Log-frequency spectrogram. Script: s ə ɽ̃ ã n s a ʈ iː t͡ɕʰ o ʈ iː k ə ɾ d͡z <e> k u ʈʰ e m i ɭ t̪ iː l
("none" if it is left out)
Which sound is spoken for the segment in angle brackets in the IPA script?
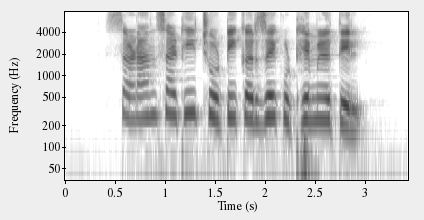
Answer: e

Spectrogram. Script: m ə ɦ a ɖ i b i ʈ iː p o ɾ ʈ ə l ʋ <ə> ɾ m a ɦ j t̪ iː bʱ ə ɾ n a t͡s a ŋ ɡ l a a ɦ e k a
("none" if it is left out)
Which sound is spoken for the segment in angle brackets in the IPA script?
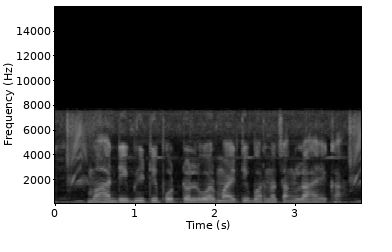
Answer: ə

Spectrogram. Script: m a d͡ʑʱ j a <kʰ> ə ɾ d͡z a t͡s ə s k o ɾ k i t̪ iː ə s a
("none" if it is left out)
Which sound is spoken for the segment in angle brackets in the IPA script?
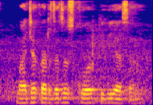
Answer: k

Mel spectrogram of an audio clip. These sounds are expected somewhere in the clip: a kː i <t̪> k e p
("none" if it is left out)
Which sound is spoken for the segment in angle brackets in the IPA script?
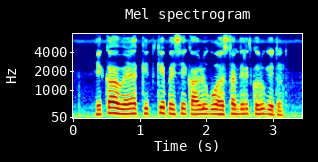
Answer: t̪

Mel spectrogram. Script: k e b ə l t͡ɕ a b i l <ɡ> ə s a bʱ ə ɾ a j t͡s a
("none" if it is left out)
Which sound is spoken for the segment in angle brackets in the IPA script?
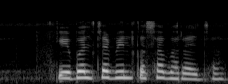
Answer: k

